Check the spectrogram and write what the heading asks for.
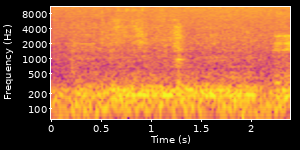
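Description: Steady hiss of courtroom room noise picked up by the microphones, with a low hum and a few faint soft rustles.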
